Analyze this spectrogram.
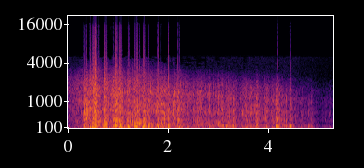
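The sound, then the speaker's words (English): A loud, sustained rumble of thunder rolls through, crackling sharply at first and then slowly fading over several seconds, with a faint patter of rain underneath. “And then I realized it was thunder.”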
